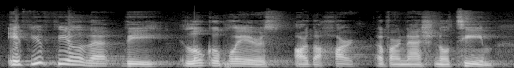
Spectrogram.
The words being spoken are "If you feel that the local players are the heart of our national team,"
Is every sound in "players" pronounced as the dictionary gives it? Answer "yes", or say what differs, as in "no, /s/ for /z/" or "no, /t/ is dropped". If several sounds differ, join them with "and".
yes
